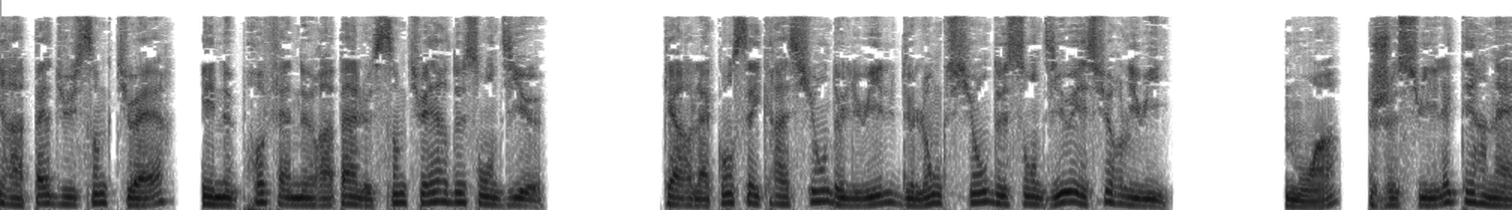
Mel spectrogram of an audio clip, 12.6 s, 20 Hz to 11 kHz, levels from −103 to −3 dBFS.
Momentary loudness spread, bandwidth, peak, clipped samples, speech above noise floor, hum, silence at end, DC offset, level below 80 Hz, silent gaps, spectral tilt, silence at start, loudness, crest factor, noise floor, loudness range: 4 LU; 8.8 kHz; -2 dBFS; under 0.1%; over 75 dB; none; 0 s; under 0.1%; -42 dBFS; 1.48-1.67 s, 4.56-5.50 s, 9.78-10.70 s, 11.19-11.40 s; -5 dB/octave; 0 s; -16 LUFS; 14 dB; under -90 dBFS; 2 LU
